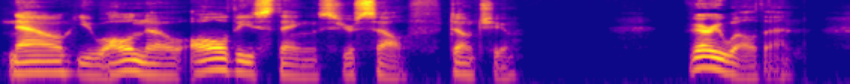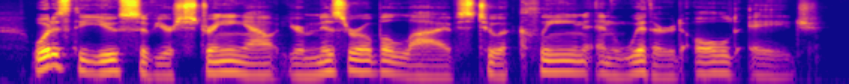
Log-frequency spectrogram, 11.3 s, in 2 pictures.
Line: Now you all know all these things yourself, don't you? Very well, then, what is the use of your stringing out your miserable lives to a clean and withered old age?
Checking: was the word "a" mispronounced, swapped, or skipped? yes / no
no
